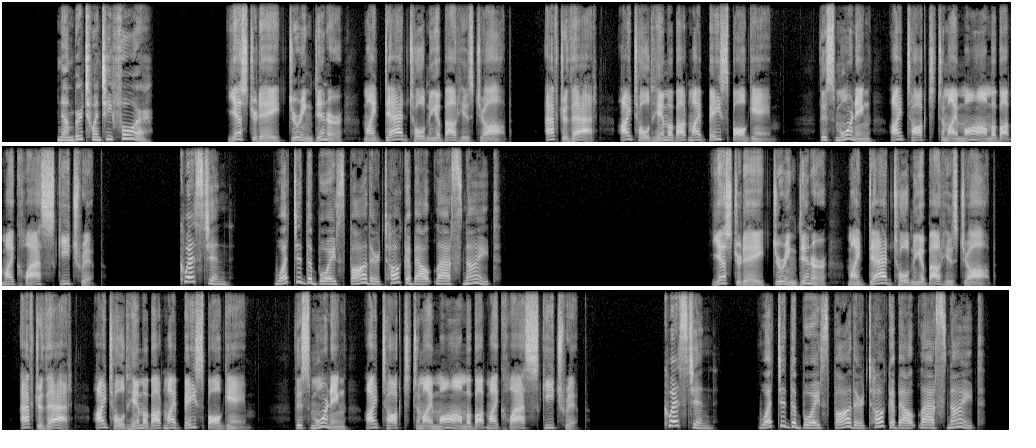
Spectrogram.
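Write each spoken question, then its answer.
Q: What did the boy's father talk about last night?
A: His job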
